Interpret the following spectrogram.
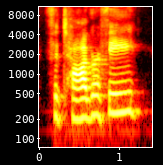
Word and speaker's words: photography: Photography is pronounced T. Let's see. Photography. Yes. I would say photography. Yeah, with the T. Photography. Photography. But then I would say photo with the flap T. Photograph with the D.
